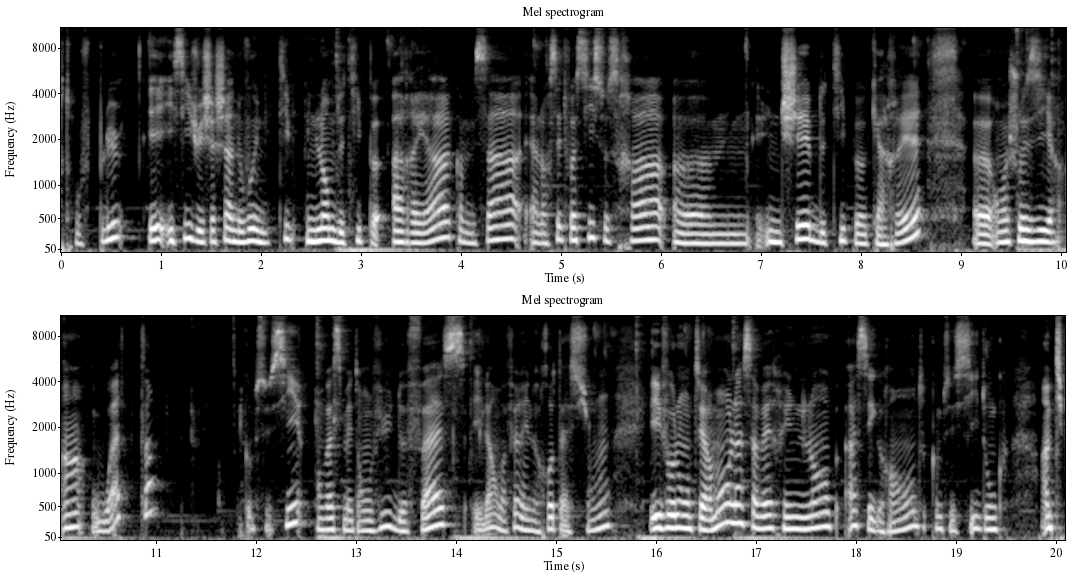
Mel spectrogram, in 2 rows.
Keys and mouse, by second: 2.7 g, 4.7 click, 8.6-9.9 drag, 11.4-11.8 middle drag, 12.6 KP_1, 13.9 r, 15.8 g, 16.7 s.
